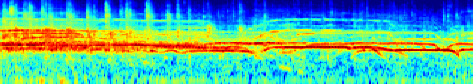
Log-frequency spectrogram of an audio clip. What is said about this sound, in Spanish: y todo el público le aplaude. ¿Dónde está? Ahí viene el público, espérame, tardó, pero.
